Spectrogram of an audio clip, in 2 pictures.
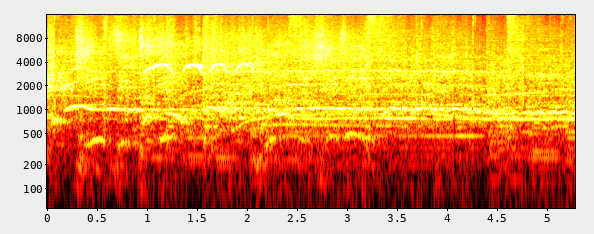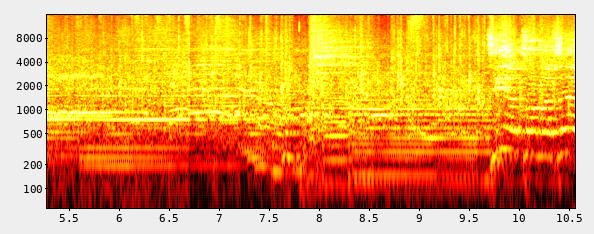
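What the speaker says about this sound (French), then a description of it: "Est-ce que quelqu'un peut pousser un cri victorieux?" A church congregation lets out loud, sustained victory shouts and whoops that keep up without a break, a crowd roar filling the room with a few single voices rising above it.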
